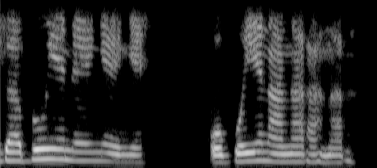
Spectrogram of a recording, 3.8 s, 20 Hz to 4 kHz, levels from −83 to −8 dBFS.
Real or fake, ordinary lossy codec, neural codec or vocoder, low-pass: real; Opus, 24 kbps; none; 3.6 kHz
